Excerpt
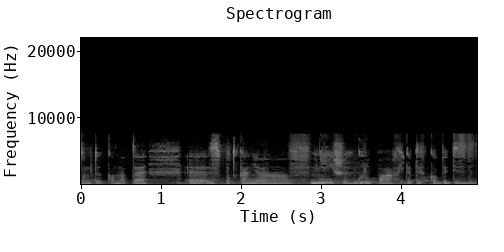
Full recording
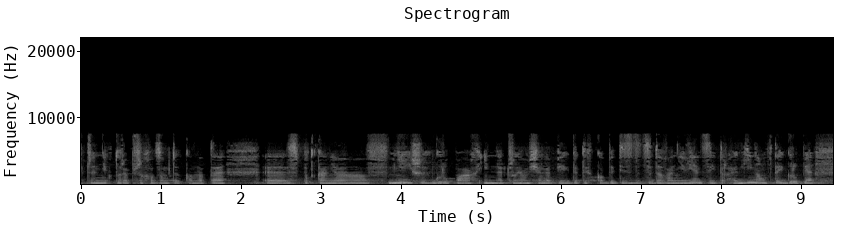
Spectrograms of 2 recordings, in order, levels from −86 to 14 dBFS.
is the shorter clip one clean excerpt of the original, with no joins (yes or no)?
no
